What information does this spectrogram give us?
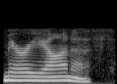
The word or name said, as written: Merioneth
